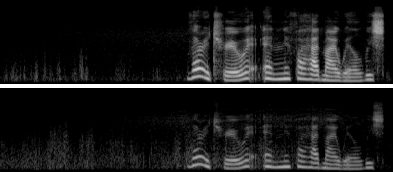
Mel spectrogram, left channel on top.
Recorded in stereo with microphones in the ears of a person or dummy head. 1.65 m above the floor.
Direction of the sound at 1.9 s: 55° left (ahead or behind).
